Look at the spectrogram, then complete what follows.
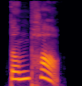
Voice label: "灯泡", Chinese

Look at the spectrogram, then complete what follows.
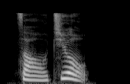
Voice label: "早就", Chinese

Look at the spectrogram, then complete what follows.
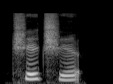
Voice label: "迟迟", Chinese

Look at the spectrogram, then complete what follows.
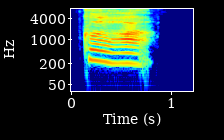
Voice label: "个案", Chinese

